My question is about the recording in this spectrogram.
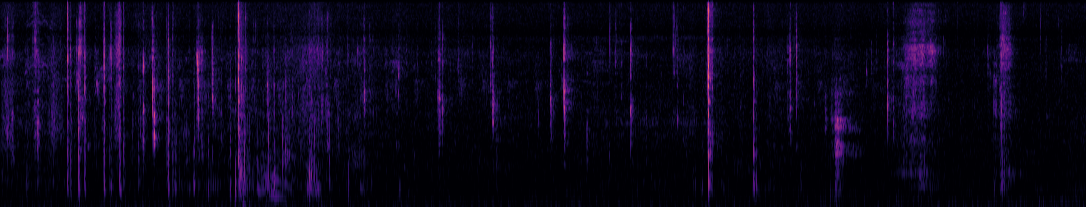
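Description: Close-up eating sounds: chewing, biting and wet lip-smacking on tamarind-sauced balut, heard as an irregular run of short clicks and smacks.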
